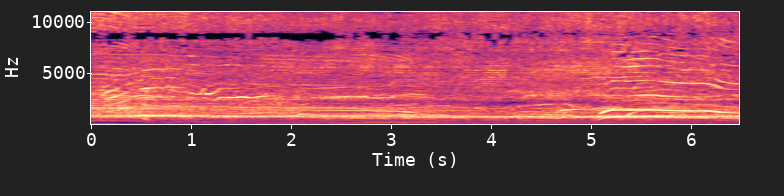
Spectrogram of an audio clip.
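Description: Large crowd cheering and whooping, many voices yelling at once, over held electronic chords that change every second or so with no beat.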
